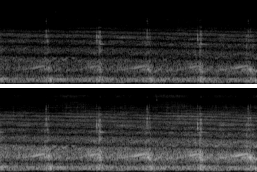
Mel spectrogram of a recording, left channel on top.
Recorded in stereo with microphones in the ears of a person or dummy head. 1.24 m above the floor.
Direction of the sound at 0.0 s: 45° right (ahead or behind).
